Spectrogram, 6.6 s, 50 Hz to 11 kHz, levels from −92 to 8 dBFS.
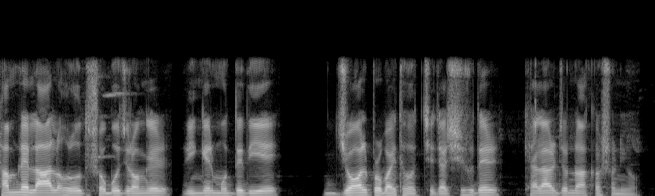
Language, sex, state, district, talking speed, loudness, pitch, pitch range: Bengali, male, West Bengal, Cooch Behar, 145 wpm, -19 LUFS, 120 Hz, 115-130 Hz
